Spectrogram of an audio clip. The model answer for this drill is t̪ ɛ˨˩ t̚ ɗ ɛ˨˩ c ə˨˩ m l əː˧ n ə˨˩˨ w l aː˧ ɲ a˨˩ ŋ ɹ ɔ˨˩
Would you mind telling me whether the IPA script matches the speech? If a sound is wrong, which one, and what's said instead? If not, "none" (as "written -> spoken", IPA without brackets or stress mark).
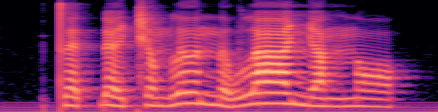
ɹ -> n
